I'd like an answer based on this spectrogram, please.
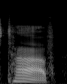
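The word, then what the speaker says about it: ταῦ: The 19th letter of the Greek alphabet is the upper and lower case tav, which is always pronounced t as in top.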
